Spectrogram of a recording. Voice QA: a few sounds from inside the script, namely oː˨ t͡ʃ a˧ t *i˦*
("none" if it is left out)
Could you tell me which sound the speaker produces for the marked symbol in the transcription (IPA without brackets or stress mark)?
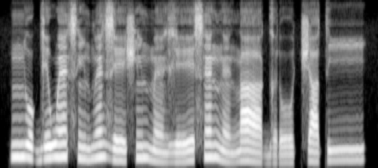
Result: iː˦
